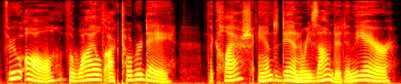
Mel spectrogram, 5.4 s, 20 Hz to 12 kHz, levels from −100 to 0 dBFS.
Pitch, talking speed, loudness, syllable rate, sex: 165 Hz, 155 wpm, -16 LUFS, 3.8 syllables/s, female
